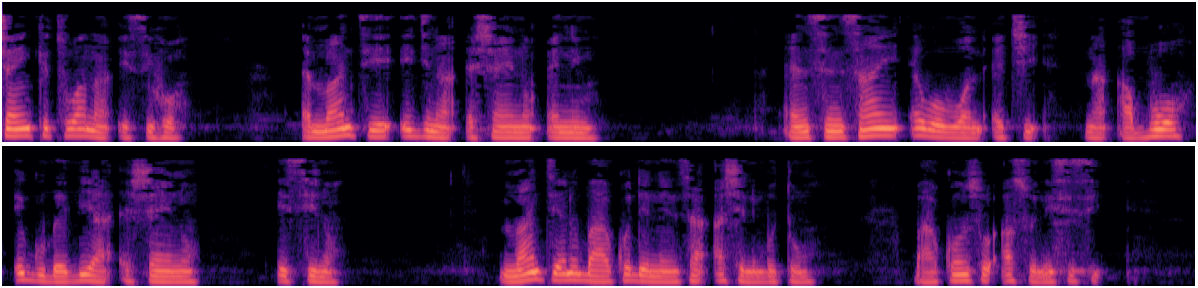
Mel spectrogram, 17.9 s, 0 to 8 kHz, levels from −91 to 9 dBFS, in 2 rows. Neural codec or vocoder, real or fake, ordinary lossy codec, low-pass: none; real; MP3, 24 kbps; 7.2 kHz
